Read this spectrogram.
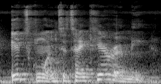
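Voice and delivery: ordinary delivery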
